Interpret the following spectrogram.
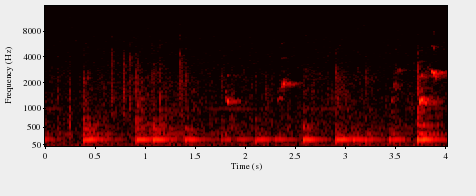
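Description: Marker squeaking on a glass lightboard as a word is written: a faint, low tone that starts and stops with each pen stroke, about ten times.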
